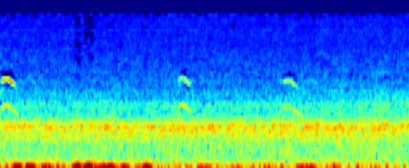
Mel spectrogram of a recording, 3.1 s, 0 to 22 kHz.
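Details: Young female bald eagle begging from her father for fish at Two Harbors, Catalina, on 30 June 2021: three high, thin, falling squeals spaced unevenly over a constant hissing background.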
